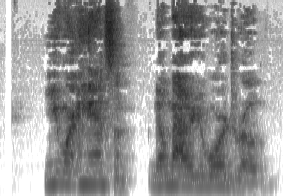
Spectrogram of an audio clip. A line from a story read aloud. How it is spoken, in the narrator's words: Jay chuckled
